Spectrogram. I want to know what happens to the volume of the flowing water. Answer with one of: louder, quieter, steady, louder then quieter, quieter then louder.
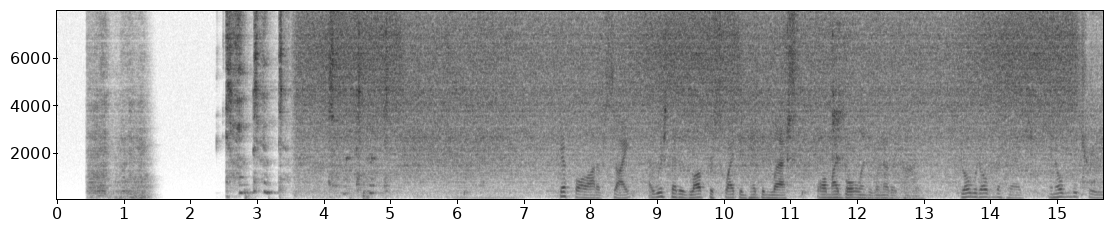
steady.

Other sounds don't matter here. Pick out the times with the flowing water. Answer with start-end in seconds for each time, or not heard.
3.5-15.6.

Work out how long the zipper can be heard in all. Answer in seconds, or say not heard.
3 s.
